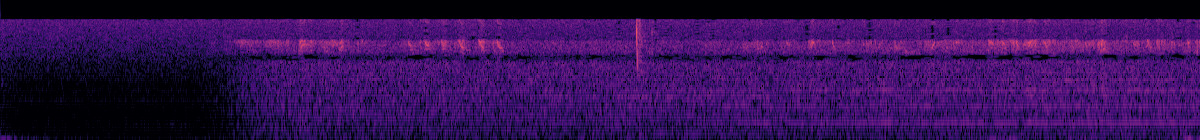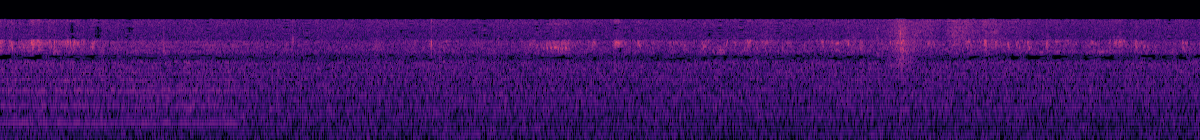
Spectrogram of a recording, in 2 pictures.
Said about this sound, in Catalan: aquesta vegada sí que sentia algun ocellet i fins i tot doncs la típica mosca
